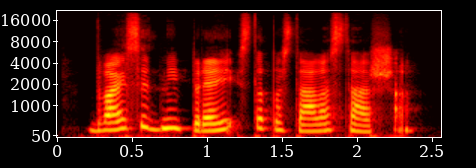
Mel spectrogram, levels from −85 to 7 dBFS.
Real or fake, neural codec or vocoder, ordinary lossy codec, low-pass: fake; codec, 44.1 kHz, 2.6 kbps, SNAC; none; none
